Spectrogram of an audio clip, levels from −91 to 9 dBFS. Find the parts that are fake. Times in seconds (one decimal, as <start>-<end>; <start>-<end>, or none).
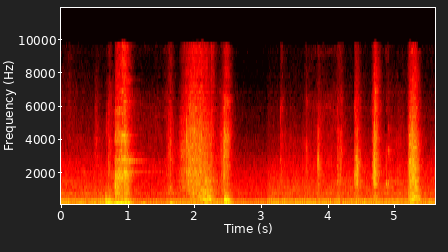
0.0-0.4; 1.4-3.5; 4.2-5.6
